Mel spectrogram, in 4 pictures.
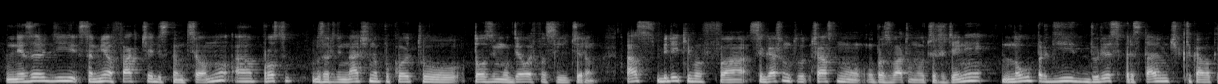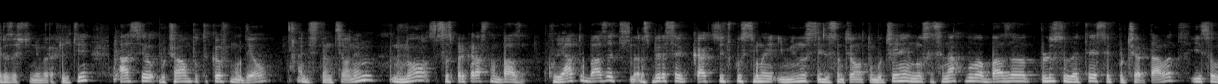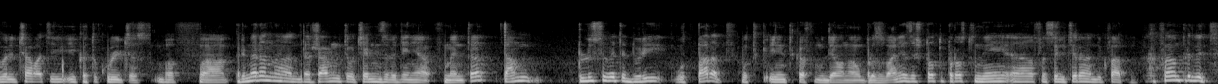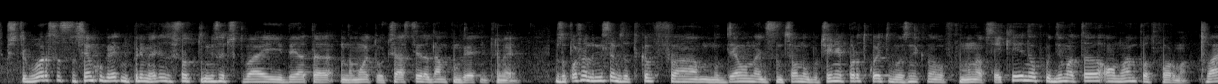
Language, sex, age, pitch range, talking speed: Bulgarian, male, 20-39, 110-150 Hz, 170 wpm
